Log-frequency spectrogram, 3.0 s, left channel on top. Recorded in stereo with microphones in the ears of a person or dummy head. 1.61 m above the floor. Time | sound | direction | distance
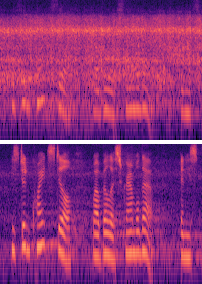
0.2 | a woman speaking | 85° right | 1.0 m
